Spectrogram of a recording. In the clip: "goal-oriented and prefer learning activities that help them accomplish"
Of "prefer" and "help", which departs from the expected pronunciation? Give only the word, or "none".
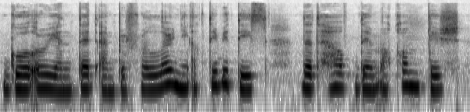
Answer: none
